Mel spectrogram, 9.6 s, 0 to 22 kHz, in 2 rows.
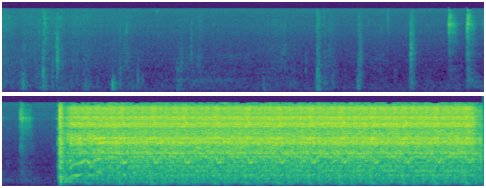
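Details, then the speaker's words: Gravely 450 tractor with a Kohler K241 single on its first start attempt after rewiring. The starter spins evenly, about three turns a second, with no firing; fuel line primed and present. No spark confirmed; owner suspects the old coil and condenser. "probably not getting any spark this tractor has this old coil and this really crappy looking condenser which i suspect is no good"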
